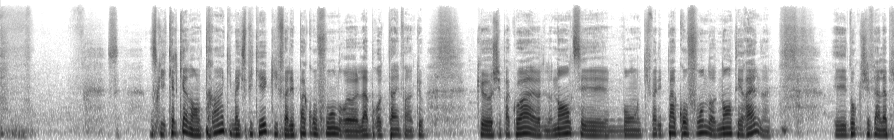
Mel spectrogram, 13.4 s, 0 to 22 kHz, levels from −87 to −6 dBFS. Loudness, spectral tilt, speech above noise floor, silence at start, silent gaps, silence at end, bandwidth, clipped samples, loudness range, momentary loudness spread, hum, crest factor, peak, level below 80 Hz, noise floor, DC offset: -21 LUFS; -6 dB/octave; 31 dB; 0 s; none; 0 s; 18 kHz; under 0.1%; 3 LU; 18 LU; none; 18 dB; -4 dBFS; -50 dBFS; -51 dBFS; under 0.1%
